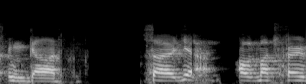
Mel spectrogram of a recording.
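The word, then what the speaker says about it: Umgadi: So it's Ungadi.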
